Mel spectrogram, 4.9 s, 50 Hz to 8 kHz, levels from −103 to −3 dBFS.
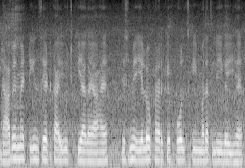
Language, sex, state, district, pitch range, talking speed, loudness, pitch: Hindi, male, Uttar Pradesh, Lalitpur, 130-150 Hz, 230 wpm, -15 LUFS, 140 Hz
